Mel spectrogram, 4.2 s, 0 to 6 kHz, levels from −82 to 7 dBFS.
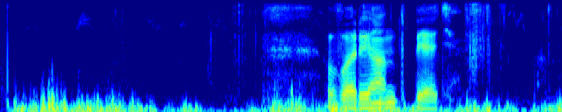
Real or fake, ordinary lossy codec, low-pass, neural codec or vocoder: real; none; 5.4 kHz; none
